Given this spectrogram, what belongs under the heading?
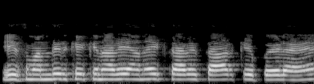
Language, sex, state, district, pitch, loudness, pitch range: Hindi, male, Bihar, Saran, 230 Hz, -13 LUFS, 230-240 Hz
